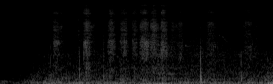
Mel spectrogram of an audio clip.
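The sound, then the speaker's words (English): A pencil glides over paper, drawing a curved line in several soft, scratchy strokes with a faint, dry rasp throughout. “A hand guides a pencil over the paper, drawing a curved line.”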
